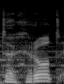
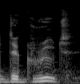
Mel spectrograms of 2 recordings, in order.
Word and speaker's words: De Groot: of witch hunter and yes deot is how you pronounce my last name in Flemish but I guess you would say the Groot in English if this is the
